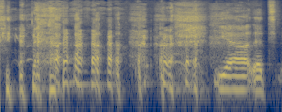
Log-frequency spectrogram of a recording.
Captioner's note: laughing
